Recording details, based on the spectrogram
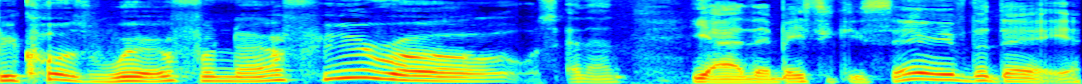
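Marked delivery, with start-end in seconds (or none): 0.0-2.8 very slow animatronic bear voice, "heroes" stretched long. Retelling a story, the speaker redoes a line in Freddy's voice. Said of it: "Let me do it in Freddy's voice".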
